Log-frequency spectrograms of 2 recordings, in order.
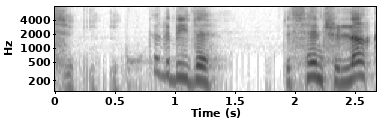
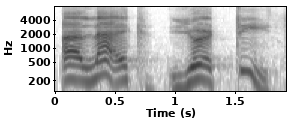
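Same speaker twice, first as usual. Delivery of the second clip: slow, halting mock French accent; slower than usual. Shown as a demonstration. Practising phrases aloud, slow French accent. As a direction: space the words out in a put-on French accent. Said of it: "I'm learning the French accent".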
